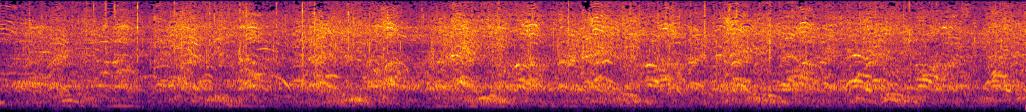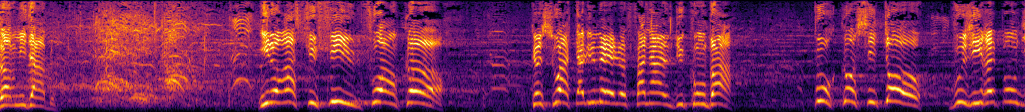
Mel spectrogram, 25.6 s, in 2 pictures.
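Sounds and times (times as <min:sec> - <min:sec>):
large crowd chanting in unison: 0:00.0 - 0:16.2
speech: 0:12.8 - 0:13.7, 0:16.1 - 0:18.5, 0:19.5 - 0:22.0, 0:23.0 - 0:25.6.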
